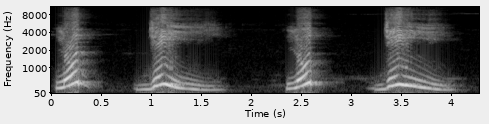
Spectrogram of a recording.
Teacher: جیم سے جی کے ساتھ یا کے مخرج پہ ہٹ کرنا ہے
